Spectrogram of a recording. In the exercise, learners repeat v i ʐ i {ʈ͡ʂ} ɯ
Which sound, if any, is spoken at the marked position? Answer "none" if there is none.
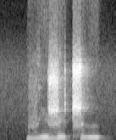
ʈ͡ʂ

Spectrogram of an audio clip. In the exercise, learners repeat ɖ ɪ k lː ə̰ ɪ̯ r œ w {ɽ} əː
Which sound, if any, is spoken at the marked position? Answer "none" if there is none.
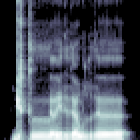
r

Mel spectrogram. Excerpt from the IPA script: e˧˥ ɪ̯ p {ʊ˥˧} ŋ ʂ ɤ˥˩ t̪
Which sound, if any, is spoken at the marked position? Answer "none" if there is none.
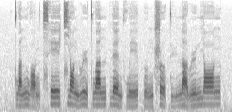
ʊ˧˥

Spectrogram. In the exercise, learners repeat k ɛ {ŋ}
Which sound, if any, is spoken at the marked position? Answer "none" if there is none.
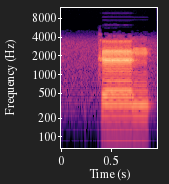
ŋ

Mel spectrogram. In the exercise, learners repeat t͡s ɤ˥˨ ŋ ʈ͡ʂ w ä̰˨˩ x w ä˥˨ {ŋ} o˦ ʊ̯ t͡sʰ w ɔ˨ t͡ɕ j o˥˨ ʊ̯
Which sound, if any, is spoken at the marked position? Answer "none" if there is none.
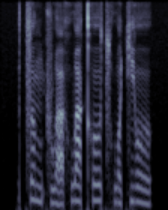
kʰ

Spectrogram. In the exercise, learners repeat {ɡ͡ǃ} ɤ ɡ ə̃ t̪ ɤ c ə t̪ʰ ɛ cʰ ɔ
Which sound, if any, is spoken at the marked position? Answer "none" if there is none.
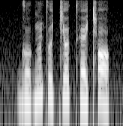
ɡ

